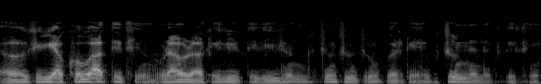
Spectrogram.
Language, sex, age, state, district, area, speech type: Hindi, male, 60+, Uttar Pradesh, Hardoi, rural, spontaneous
